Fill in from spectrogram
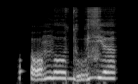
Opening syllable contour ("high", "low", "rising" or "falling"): high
